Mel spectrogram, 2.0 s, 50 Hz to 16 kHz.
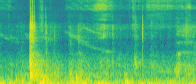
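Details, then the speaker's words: V8 Ford Falcon rusted boot lid: two sharp slams, each followed by a brief loose clatter of something rattling inside the lid; rattle inside boot lid, lid to be replaced. "And every time you close it, you can hear something rattling around in it."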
